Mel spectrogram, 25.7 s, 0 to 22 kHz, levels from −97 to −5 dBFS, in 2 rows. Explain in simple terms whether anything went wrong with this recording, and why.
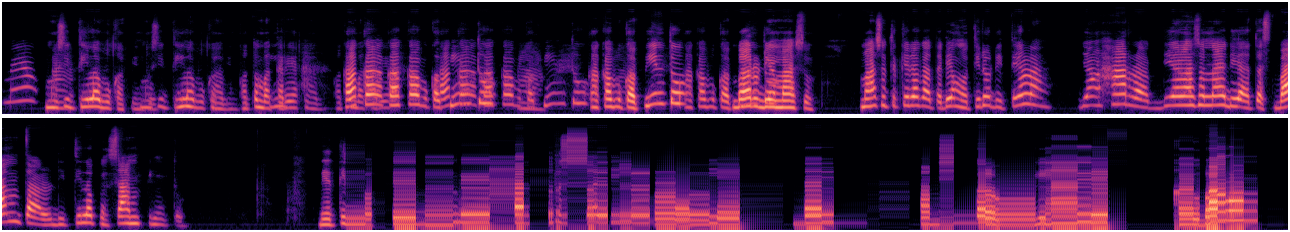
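Doubled audio track, from the very start until 7.78 s: the speech is heard twice, with a fainter copy trailing about a second behind the original. The copy is just as clear as the main sound, with no echo or room tail, and it cuts off abruptly at 7.78 s. This likely happened because the same speech was picked up a second time through a slower route, or because an edit left two copies out of step and mixed them together.

Robotic sound from repeated short buffers, from 16.31 s to the end: the speech turns into a stiff, metallic buzz that still roughly follows the talking. New audio was arriving too rarely, so the playback kept repeating the last tiny slice to fill the gaps, and most of the real speech was skipped. The steady 50 Hz buzz fits slices about 20 ms long being looped over and over. The likely cause is audio data arriving late or irregularly.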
